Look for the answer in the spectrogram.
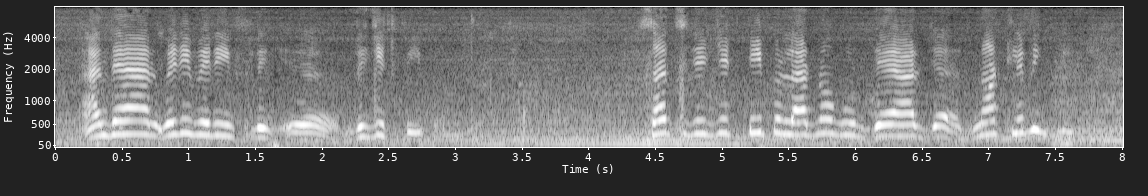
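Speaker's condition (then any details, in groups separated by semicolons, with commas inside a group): No condition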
